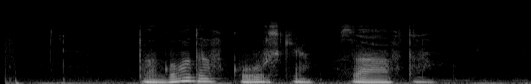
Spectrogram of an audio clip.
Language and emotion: Russian, sad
